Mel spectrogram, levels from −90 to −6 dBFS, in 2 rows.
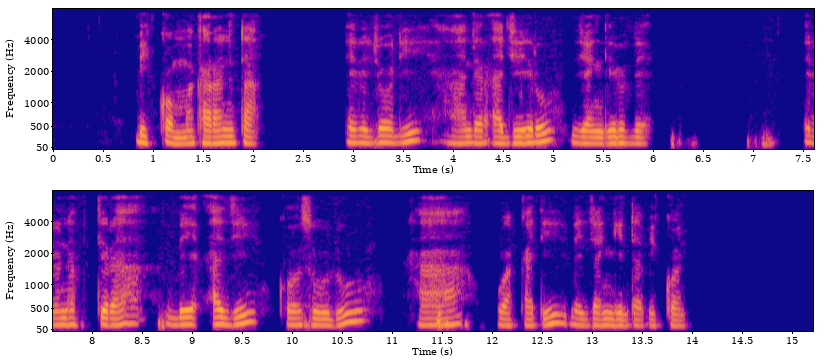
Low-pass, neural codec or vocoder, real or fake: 7.2 kHz; vocoder, 22.05 kHz, 80 mel bands, Vocos; fake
